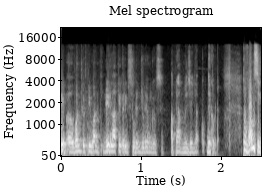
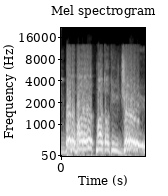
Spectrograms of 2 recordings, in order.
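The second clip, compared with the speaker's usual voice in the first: raised, slow rallying chant; slogan call; 5 semitones higher, 4 dB louder, slower than usual. Shown as a demonstration. Teacher demonstrating a group slogan to students, loud chant. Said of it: "अगर हम बोल रहे हैं तो we".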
